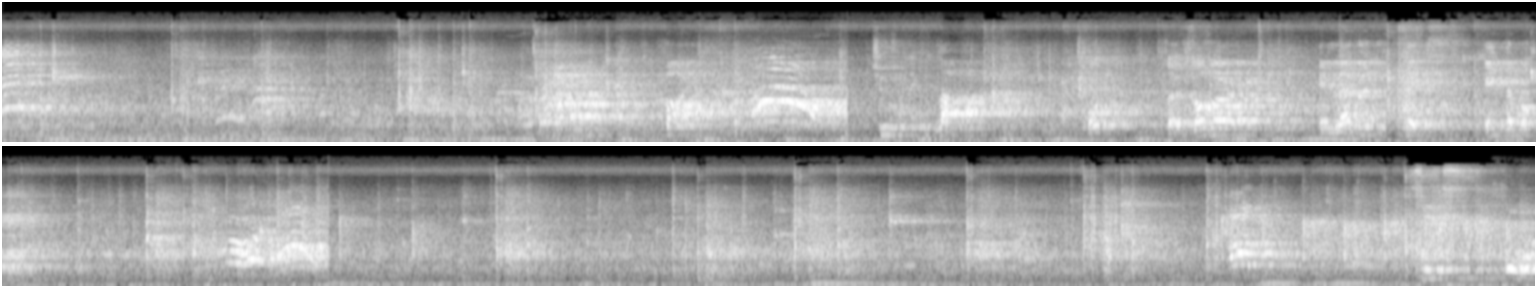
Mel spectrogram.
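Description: Badminton doubles rallies: rackets repeatedly striking the shuttlecock with sharp hits, and players' shoes squeaking on the court mat, with voices in between.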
